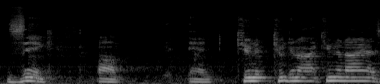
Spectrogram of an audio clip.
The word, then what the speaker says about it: quinine: have these, vitamin D, vitamin C, zinc, and quinine, is how do you say that right?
